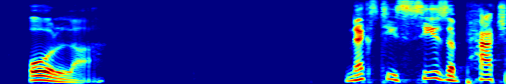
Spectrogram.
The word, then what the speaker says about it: hola: say this he says hola so the stress syllable here is all which is kind of like whole which is what his head stuck in but the H is silent so it's just hola next he sees a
